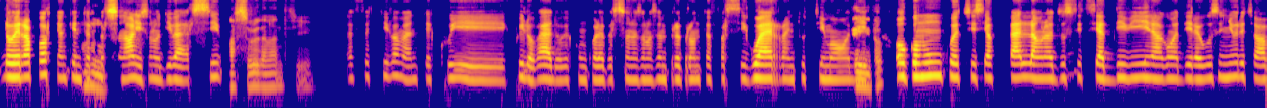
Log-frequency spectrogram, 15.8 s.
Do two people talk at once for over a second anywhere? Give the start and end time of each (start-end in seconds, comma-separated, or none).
none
